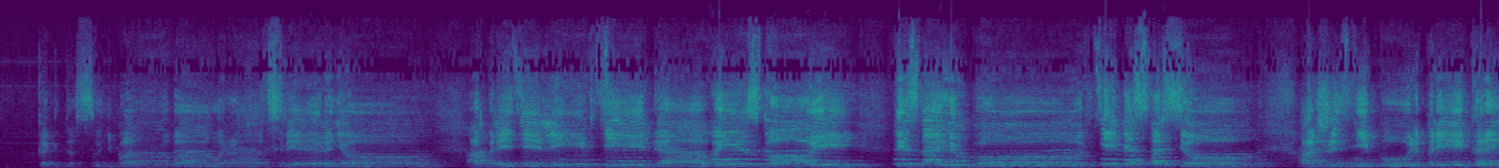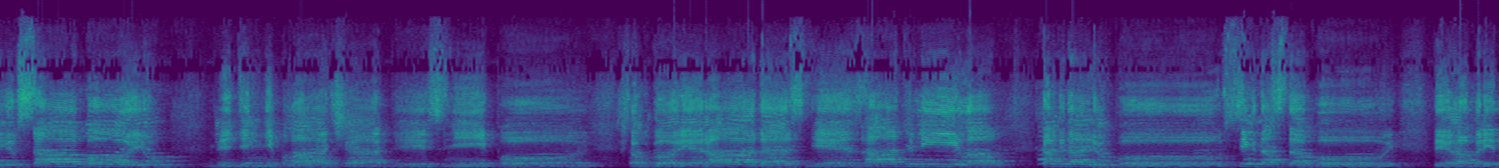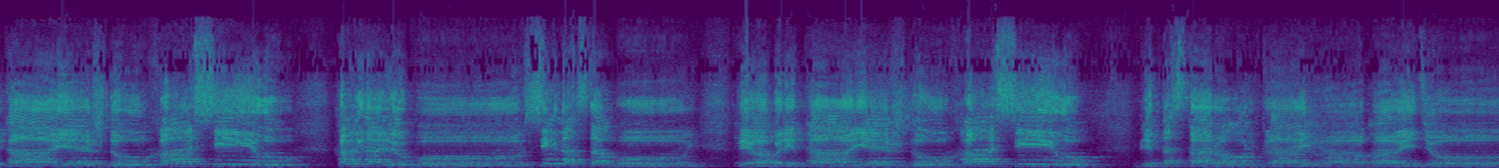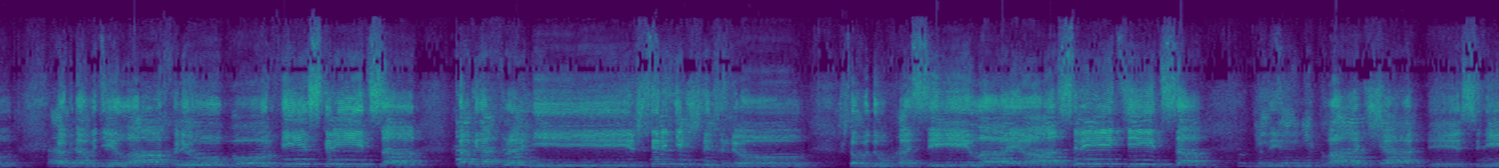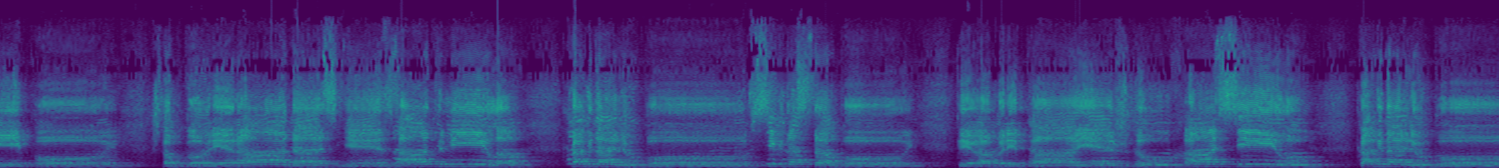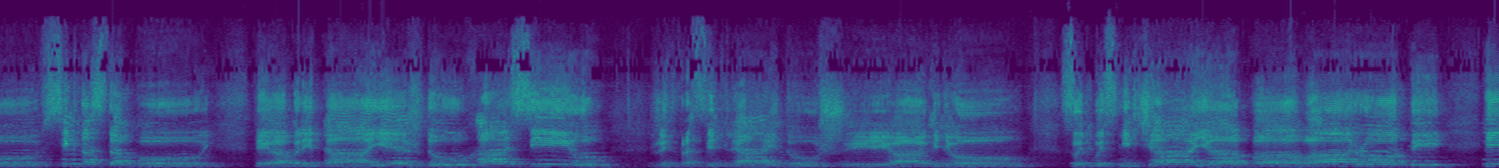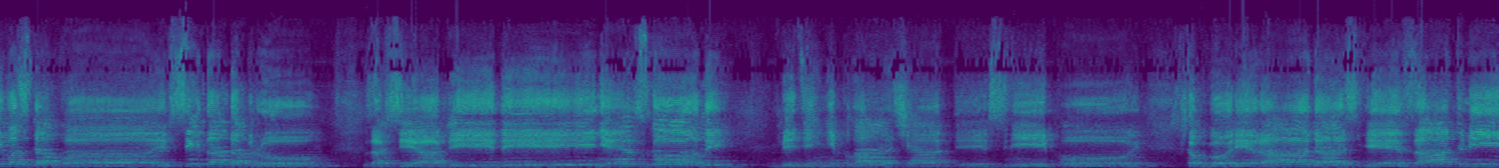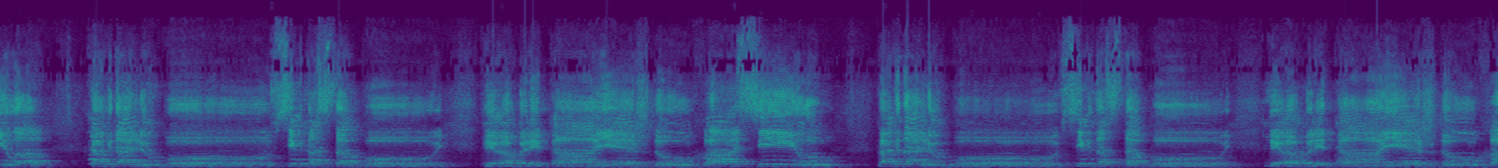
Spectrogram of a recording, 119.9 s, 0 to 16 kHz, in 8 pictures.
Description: кавер-версия на мотив марша 1929-30 гг.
